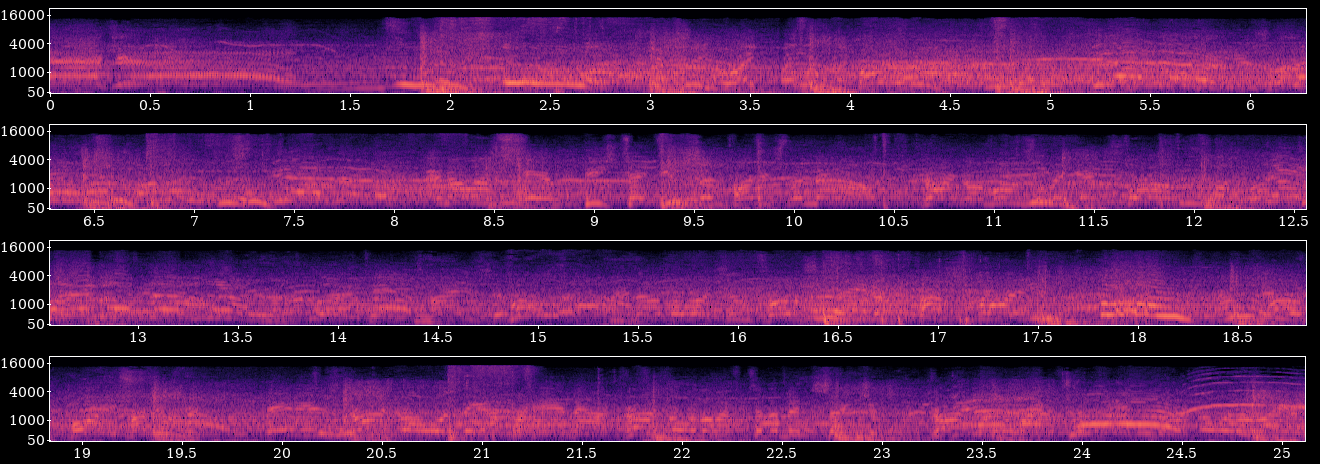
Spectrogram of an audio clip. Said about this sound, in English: would you just play that little video of, let's see, I think it's Drago beating him in the ring. Pay attention to Drago, and when he punches, how Carl reacts. Please see that.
